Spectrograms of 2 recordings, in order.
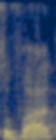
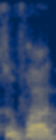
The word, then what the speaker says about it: صفحات: اس میں سما جائیں۔ اب میرے صفحات کہنے سے یہ مت سمجھ لیجئے گا کہ میں غلط ادائیگی کر رہی ہوں، عموماً میں بھی صفحات کہہ کر بری ذمہ ہو جاتی ہوں، لیکن صحیح تلفظ صفحات ہے، اور کیونکہ اس وقت میں ایک ماہر لسانیات شاعر کا تعارف کروانے کا فریضہ انجام دے رہی ہوں، اس لیے ارادتاً اور خصوصاً درست تلفظ کے ساتھ صفحات کی ادائیگی کی ہے۔ آپ ان سے بہت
